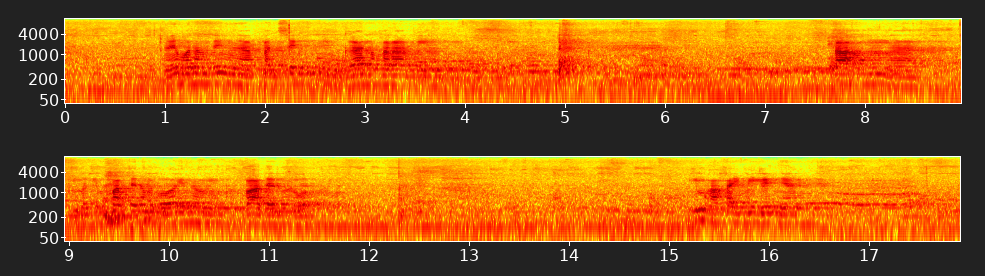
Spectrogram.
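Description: A man speaks in short bursts into a microphone, heard through a loudspeaker in an echoing hall.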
